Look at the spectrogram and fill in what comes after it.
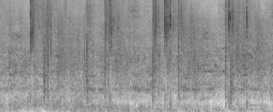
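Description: Aerial fireworks going off: an irregular string of sharp bangs, about two a second.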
